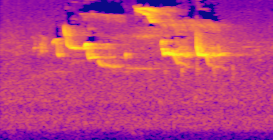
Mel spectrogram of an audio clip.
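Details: European robin singing: a high, thin warbled phrase of sliding whistles and short twittering notes, rising and falling between about three bursts over under two seconds, against a quiet background.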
